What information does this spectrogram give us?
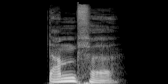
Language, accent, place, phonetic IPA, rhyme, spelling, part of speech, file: German, Germany, Berlin, [ˈdamp͡fə], -amp͡fə, Dampfe, noun, De-Dampfe.ogg
- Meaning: dative singular of Dampf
